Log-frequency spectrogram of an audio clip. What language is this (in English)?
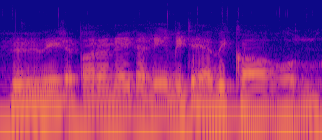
Finnish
